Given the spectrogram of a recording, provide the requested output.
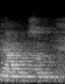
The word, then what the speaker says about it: Taoism: If you're not familiar with Taoism, it's spelled T-A-O, not D-O-W as in Dow Jones. That's something completely different, but it sounds like that.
